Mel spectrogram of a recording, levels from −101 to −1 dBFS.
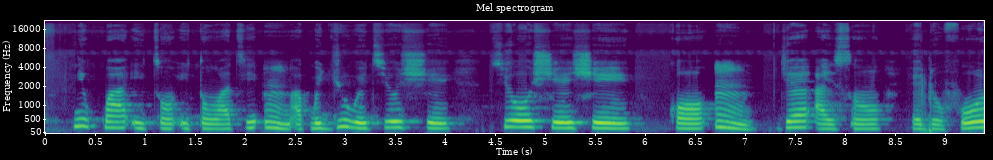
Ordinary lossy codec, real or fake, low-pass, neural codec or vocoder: none; real; 19.8 kHz; none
